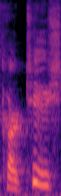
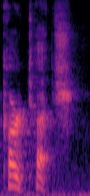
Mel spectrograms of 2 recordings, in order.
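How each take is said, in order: First: The last syllable rhymes with 'douche'. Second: The last syllable does not rhyme with 'douche'. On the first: The speaker calls it right. "it is Cartouche, Like cartoons, but with like cartoon douche" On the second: The speaker calls it wrong. "not Cartouche"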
